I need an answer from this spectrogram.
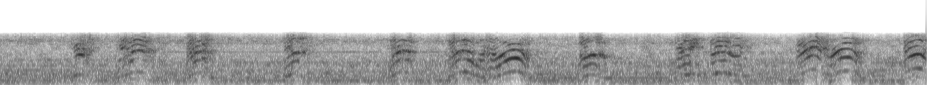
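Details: Pet dog picking a fight with a shop vac hose, giving an irregular run of high yips and whining yelps, some sliding up and down in pitch, several per second in bursts, with a steady motor-like hum underneath.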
